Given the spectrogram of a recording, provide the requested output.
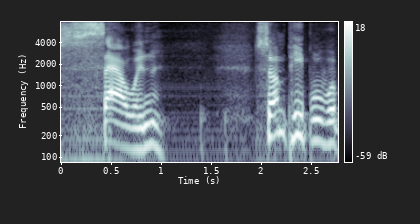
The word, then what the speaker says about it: Samhain: and it was called sa M Haan it's pronounced soin some people will pronounce it Samhain that is the festival that the Roman Catholics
